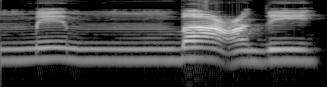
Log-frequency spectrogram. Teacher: یہاں نون ساکن کے بعد با ہے، تو یہاں پر اقلاب کریں گے، آواز ناک میں چھپائیں گے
